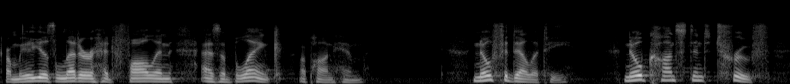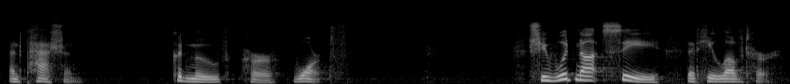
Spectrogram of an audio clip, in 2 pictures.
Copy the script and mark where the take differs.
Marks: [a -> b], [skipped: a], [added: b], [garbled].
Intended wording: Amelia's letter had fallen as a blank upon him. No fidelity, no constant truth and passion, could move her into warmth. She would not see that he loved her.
Amelia's letter had fallen as a blank upon him. No fidelity, no constant truth and passion, could move her [skipped: into] warmth. She would not see that he loved her.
